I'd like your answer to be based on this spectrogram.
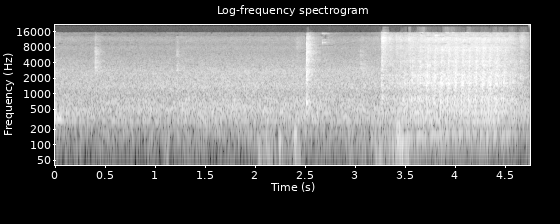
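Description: A sewing machine stitching along the right side of a blouse front panel, running as a steady dense rattling hum that grows slightly louder toward the end, with no talk.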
